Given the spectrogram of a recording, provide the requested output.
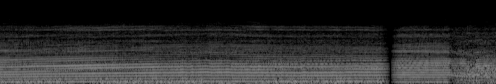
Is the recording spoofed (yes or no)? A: no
